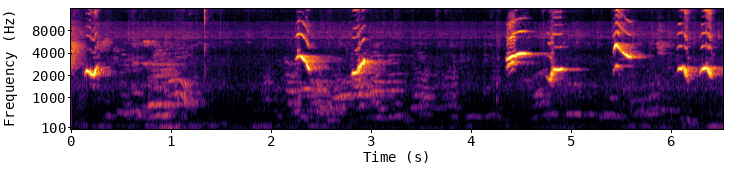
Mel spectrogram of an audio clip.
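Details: Greater green leafbird song aimed at rousing other leafbirds, given in scattered bursts of sharp whistled and chirping phrases separated by quieter gaps.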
